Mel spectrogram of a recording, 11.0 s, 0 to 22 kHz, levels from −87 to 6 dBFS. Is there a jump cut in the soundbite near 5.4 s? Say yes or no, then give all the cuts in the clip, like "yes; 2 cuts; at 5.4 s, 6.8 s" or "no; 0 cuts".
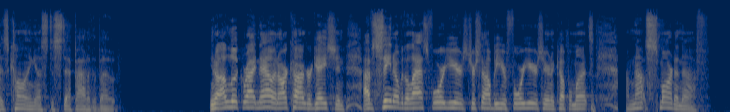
no; 1 cut; at 9.3 s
